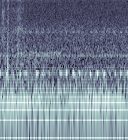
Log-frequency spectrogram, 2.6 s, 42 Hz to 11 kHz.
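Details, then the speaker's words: 220 V induction motor on open-loop software with no feedback, SLA battery supply, speed raised by pot: rough, uneven pulsing hum as it steps rather than turning smoothly; stepping under open-loop drive. "and as I move the pot it steps faster and faster it runs very rough this is no feedback on it now if you can hear that then you might be able to sear"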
